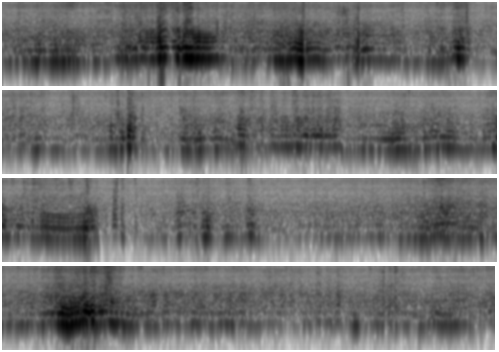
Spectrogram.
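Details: Honey bees humming in their hive, a continuous buzzing drone that surges loudly at the start and again near the fifteenth second, with wavering tones and soft clicks between.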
